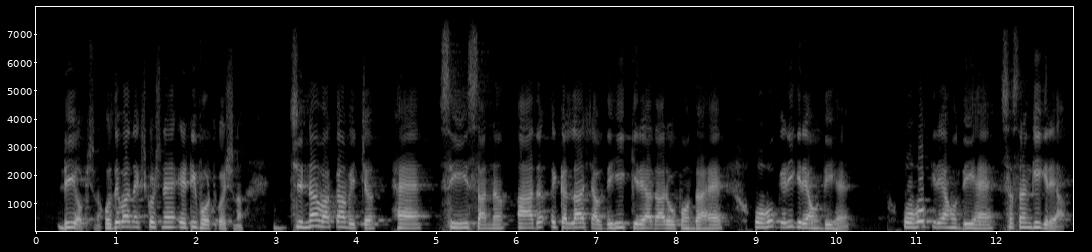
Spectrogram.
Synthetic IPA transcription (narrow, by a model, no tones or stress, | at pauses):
ɖiːɔːpʃənʊsd̪eːbaːd̪nɛːksʈkwɛsʈənɦɛːʔeːʈiːpʰoːɾt̪ʰkwɛsʃən | d͡ʒɪnːãːʋaːkːãːʋɪt͡ʃhɛːsiːsənaːd̪ɪkəlːaːʃəbd̪ɦiːkɪɾjaːd̪aːɾuːpɦʊ̃ːnd̪aːɦɛːoɦoːkeːɽiːkɪɾɪjaːɦʊ̃nd̪iːɦɛː | oɦokɪɾɪjaːɦʊ̃nd̪iːɦɛːsəsɾə̃ŋɡiːkɪɾɪja̰ː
